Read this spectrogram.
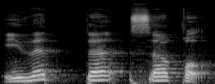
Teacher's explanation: ذال کو نرمی سے ادا کرنا ہے اور تا کو باریک پڑھیں گے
